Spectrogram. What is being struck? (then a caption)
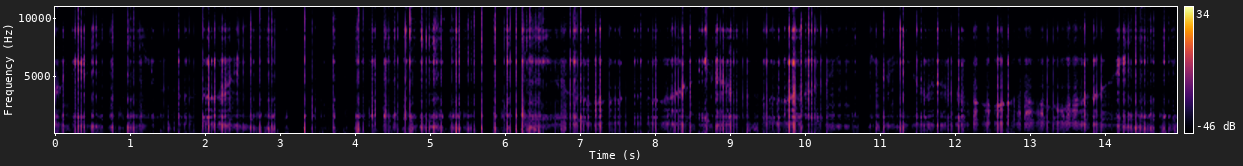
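Stainless steel ear pick on a steel wire-mesh microphone grille. A stainless steel ear pick is dragged and scraped over the top of a small, hollow steel wire-mesh mini microphone grille. The result is a dense stream of dry, scratchy clicks and rasps, bright and high-heavy, with no low end. The level stays loud and jittery throughout.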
